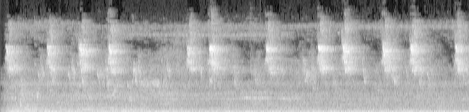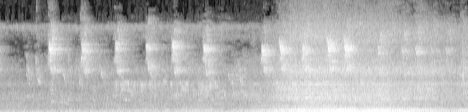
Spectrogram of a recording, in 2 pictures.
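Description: A bird calling outdoors: a short, high chirp falling in pitch, repeated about twice a second over a steady background hiss. Near the end a louder rushing noise swells for a few seconds and then eases off.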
